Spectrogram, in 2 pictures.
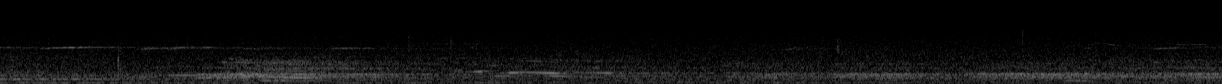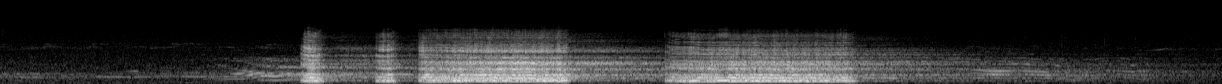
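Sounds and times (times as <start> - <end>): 
red deer roaring: 14.8 - 23.8.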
